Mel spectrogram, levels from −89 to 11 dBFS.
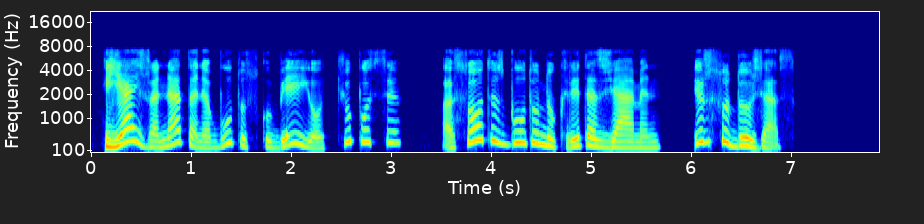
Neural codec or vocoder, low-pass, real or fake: codec, 16 kHz, 2 kbps, FunCodec, trained on LibriTTS, 25 frames a second; 7.2 kHz; fake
